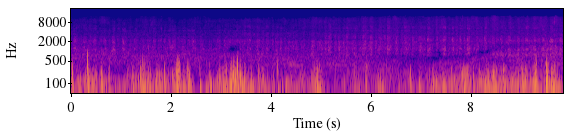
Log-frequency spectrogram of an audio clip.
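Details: Bernese Mountain Dog panting steadily in quick, breathy huffs, with soft low puffs repeating through the stretch and a brief quieter pause midway; no barking or voices stand out.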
